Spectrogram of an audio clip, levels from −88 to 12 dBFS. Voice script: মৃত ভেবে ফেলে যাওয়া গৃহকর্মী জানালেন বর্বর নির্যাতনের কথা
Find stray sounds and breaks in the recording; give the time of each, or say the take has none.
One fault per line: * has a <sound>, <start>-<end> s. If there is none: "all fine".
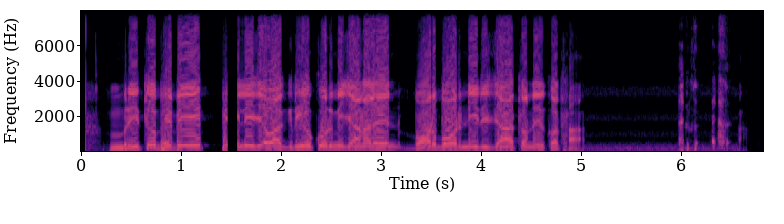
* has a dropout, 1.5-1.6 s
* has a cough, 6.0-6.5 s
